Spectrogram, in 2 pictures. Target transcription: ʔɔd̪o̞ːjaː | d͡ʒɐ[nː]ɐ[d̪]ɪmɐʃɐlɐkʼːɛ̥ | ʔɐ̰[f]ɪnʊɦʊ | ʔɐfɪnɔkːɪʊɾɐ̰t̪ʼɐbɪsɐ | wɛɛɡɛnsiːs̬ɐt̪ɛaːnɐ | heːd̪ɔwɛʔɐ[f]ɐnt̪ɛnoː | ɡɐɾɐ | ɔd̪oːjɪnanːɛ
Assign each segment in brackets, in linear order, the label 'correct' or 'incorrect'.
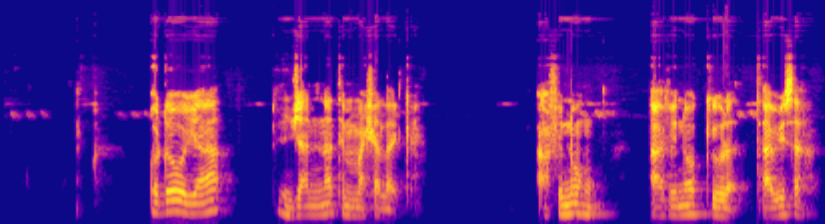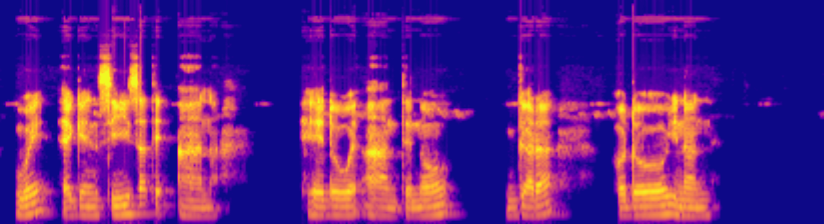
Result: correct, incorrect: t̪, correct, incorrect: h

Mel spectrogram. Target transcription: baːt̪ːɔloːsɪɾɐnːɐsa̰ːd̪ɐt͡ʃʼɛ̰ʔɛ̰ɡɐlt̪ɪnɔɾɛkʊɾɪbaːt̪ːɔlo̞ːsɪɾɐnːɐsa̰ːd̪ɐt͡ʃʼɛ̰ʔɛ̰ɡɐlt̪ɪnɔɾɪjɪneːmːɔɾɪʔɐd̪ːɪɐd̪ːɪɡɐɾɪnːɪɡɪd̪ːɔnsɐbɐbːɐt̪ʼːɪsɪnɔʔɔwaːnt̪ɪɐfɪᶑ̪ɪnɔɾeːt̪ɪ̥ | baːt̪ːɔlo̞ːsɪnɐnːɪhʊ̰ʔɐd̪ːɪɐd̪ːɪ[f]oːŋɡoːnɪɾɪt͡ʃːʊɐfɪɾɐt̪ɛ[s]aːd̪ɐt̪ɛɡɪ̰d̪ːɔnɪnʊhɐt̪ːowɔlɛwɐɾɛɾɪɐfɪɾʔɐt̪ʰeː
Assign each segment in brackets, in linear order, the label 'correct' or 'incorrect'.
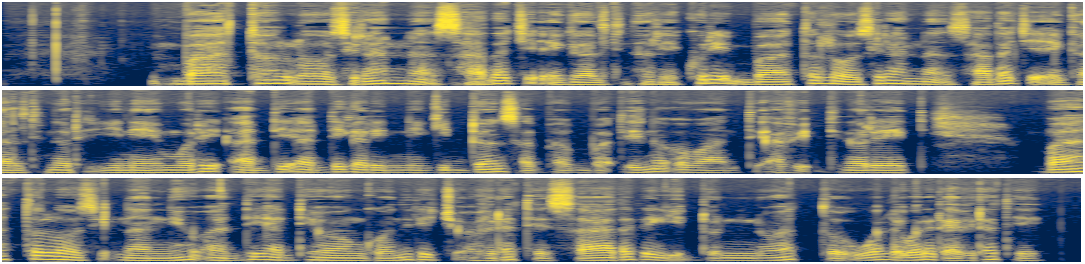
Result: incorrect: h, correct

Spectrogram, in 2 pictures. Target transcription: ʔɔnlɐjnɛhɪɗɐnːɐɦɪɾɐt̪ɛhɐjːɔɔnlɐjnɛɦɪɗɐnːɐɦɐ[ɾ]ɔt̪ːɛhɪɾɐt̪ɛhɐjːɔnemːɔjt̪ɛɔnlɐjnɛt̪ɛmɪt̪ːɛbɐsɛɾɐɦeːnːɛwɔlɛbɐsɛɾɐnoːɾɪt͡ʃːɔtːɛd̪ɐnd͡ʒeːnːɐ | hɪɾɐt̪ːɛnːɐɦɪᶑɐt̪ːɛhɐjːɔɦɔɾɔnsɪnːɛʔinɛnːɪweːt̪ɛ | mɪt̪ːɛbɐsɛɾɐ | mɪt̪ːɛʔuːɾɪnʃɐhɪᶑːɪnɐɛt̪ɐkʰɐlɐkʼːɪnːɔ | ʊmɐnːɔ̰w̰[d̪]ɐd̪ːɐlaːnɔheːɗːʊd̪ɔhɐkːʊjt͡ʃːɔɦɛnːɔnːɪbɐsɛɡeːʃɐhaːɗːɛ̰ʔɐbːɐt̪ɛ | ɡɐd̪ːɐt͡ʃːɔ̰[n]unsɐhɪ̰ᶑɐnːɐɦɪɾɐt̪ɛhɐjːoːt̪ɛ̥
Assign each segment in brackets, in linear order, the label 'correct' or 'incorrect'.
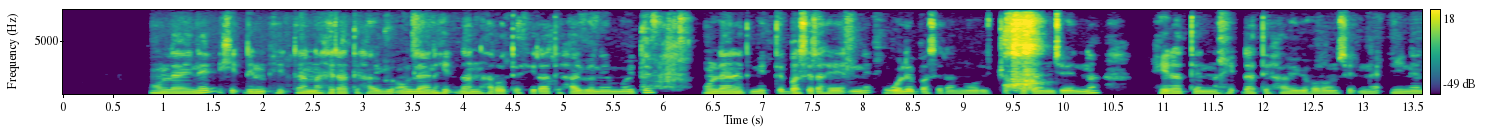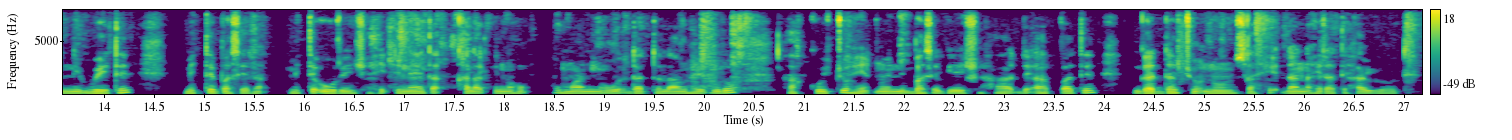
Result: correct, correct, correct

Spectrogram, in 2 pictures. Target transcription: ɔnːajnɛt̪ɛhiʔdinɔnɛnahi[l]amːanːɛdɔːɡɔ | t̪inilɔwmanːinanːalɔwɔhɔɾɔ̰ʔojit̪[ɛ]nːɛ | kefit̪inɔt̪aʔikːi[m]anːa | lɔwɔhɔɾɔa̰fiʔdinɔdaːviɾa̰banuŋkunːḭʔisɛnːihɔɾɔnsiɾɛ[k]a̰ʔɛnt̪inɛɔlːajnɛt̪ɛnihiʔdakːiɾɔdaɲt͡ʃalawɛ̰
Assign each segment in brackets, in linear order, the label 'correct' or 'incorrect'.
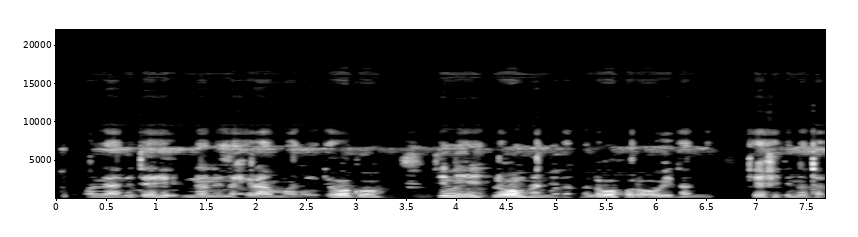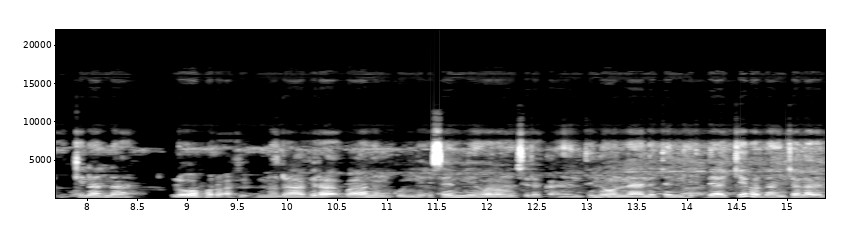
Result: incorrect: ɾ, incorrect: a, incorrect: n, correct

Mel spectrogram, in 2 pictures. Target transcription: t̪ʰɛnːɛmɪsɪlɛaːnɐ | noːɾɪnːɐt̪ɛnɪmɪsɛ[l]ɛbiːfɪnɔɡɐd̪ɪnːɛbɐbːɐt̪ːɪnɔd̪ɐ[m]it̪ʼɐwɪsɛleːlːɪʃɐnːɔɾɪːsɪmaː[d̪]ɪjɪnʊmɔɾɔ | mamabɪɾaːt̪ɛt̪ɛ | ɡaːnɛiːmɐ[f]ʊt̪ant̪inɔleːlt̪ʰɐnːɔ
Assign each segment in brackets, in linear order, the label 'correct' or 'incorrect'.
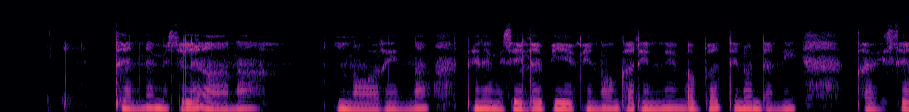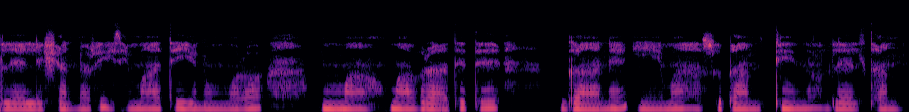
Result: correct, incorrect: n, incorrect: t̪, incorrect: s

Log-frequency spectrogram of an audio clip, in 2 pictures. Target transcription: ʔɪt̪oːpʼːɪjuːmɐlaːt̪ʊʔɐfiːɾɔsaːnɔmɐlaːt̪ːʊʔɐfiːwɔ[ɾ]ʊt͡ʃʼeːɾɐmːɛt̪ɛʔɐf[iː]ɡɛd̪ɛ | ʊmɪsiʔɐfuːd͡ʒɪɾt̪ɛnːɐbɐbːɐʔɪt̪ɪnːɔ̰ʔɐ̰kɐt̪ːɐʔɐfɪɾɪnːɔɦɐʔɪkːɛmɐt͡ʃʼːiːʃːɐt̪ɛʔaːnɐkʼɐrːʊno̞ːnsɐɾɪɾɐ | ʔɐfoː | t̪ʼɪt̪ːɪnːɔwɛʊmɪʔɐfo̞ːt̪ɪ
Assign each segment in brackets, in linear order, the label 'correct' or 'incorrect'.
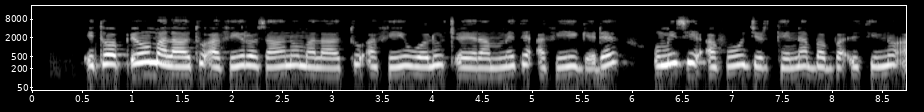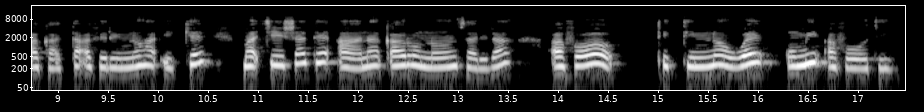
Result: incorrect: l, correct

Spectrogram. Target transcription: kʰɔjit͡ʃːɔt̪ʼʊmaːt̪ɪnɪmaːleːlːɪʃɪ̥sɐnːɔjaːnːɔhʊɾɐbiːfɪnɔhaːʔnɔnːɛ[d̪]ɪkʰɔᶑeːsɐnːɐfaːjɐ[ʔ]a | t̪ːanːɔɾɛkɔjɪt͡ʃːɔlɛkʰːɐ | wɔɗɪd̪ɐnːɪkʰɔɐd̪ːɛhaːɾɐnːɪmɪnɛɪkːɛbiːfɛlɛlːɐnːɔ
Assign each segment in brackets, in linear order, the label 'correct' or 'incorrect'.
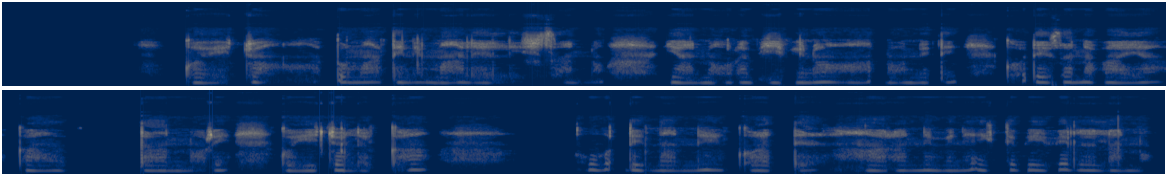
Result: incorrect: t̪, incorrect: k

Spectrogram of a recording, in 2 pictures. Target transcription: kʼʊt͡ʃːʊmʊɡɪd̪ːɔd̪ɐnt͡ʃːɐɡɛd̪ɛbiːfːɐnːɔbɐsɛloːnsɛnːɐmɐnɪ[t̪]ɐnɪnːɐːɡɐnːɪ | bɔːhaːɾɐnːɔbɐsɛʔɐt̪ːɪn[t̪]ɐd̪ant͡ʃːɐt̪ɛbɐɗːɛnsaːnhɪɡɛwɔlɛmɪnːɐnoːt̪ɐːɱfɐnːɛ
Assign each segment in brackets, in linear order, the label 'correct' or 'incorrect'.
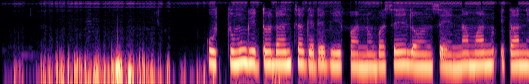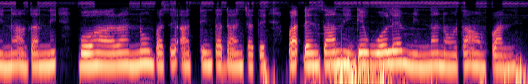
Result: correct, correct

